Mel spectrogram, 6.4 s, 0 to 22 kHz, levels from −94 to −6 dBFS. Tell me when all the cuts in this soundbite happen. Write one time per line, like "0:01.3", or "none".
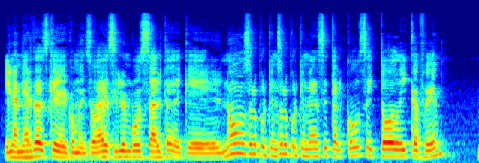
0:03.7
